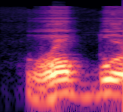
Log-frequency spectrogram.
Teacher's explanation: रा मोटा पढ़ेंगे, बा को सख्ती से पढ़ेंगे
